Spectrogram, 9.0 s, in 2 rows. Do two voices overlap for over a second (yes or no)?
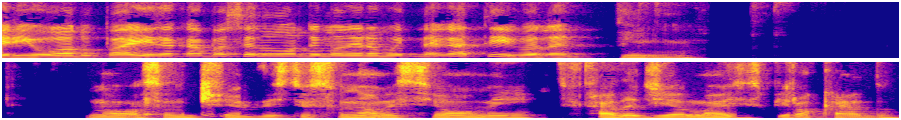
no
